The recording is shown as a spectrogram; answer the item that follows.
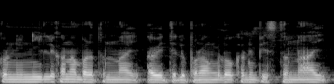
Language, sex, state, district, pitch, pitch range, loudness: Telugu, male, Telangana, Mahabubabad, 110 Hz, 110-115 Hz, -16 LUFS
